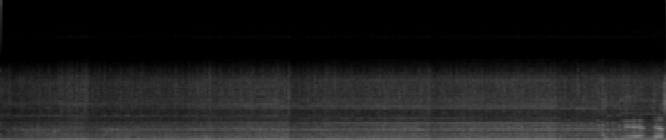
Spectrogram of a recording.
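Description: Triumph motorcycle engine running at a steady cruise, with wind and road noise. About eight and a half seconds in the engine note drops as the bike slows.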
